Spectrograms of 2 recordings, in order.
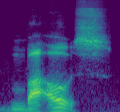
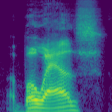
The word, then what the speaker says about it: Boaz: And the one on the north side, the left-hand side, is Baos. Sometimes it's pronounced as Boaz, but Oz and Oz, it's the same verb in Hebrew.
